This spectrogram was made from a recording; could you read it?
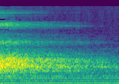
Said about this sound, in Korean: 졸립다. 졸음이 온다. 하, 하품이 나온다. 하품.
